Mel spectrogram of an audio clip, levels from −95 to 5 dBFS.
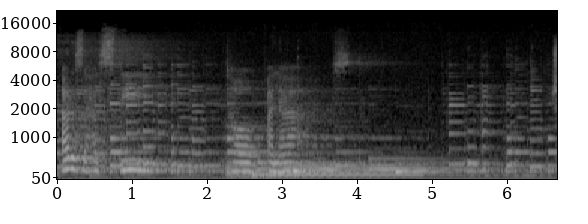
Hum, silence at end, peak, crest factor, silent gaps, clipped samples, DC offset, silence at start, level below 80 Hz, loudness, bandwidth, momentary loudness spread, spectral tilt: none; 0 s; -20 dBFS; 16 dB; none; under 0.1%; under 0.1%; 0 s; -62 dBFS; -38 LUFS; 15.5 kHz; 11 LU; -5.5 dB/octave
